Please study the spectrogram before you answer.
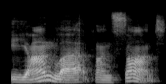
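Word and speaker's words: Iyanla Vanzant: you uh i'm going to say it right ian la von sons did i say that right yes you said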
